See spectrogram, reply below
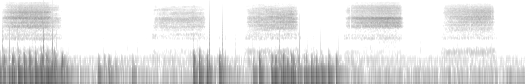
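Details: Five drawn-out hissing screeches from a wild barn owl in a nest box as large prey is swallowed, mixed with loud rhythmic thumping and scratching sounds between the calls.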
